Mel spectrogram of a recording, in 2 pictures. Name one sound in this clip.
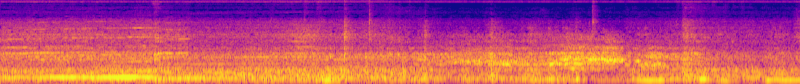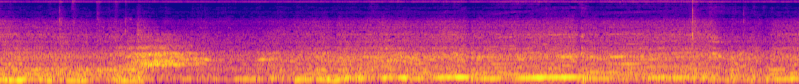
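A racing car engine revs and roars through gear changes from a television.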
